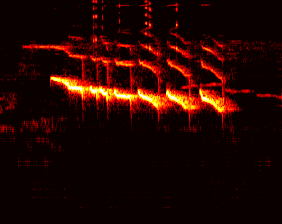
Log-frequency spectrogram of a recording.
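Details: Chinese hwamei master song for training other birds: a strong whistled run of six downward-slurred notes stepping lower through the phrase, lasting about two seconds, with faint background sounds before it.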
